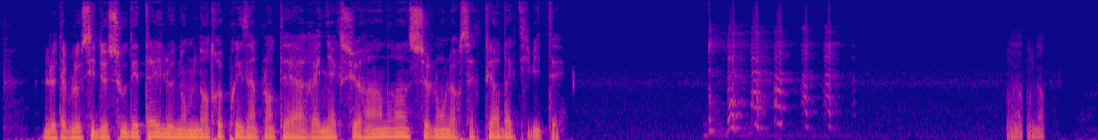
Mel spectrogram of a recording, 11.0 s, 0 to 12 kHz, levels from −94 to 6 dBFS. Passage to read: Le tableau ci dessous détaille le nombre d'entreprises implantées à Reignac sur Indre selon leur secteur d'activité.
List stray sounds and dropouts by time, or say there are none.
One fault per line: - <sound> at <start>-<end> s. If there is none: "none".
- laugh at 7.0-8.6 s
- laugh at 10.1-10.4 s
